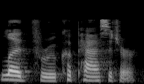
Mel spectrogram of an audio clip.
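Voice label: "lead-through capacitor", English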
